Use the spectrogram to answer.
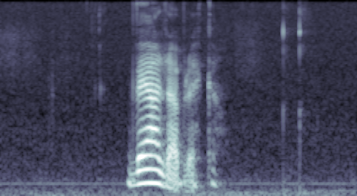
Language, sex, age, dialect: Faroese, female, 36-60, Suðuroy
